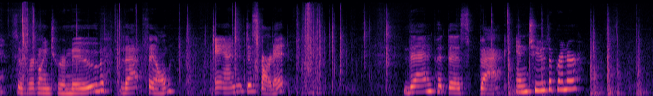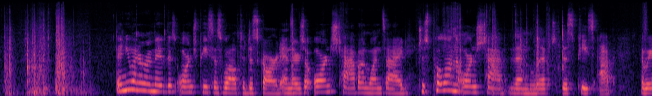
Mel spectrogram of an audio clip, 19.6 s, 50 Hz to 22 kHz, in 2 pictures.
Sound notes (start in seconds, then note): 4.4 packaging crackling; 8.8 cartridge clattering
